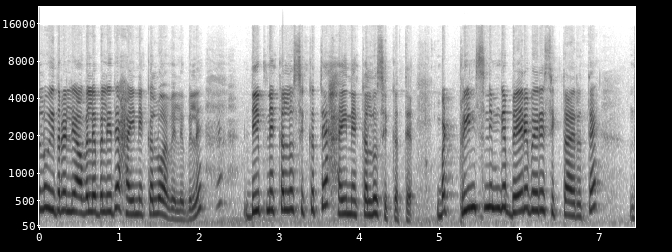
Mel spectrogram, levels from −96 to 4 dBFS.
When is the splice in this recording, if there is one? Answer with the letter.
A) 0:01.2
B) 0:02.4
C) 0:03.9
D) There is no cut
B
